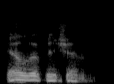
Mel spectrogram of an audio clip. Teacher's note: Her voice drops in pitch and volume. This S changes to a Z sound, and the vowels I and O disappear between the S and the N.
